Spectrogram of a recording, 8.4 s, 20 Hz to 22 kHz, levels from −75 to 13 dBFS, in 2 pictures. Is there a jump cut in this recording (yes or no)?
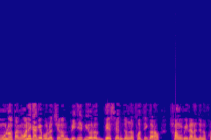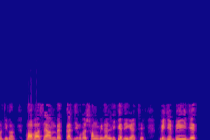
no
